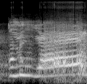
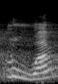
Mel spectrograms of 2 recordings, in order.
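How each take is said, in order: First: Very loud, high drawn-out scream; exorcism scream. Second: Higher but weakened mock command; spent exorcist. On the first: Retold or imitated. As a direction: scream the demon out with everything. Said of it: "teriak-teriak gitu". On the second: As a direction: try to shout on leftover strength. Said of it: "tinggal sisa-sisa apa saya".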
